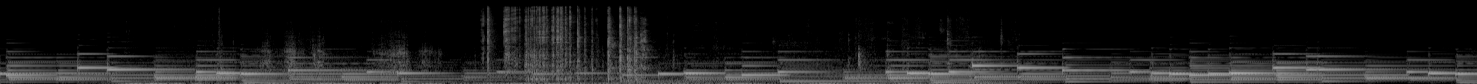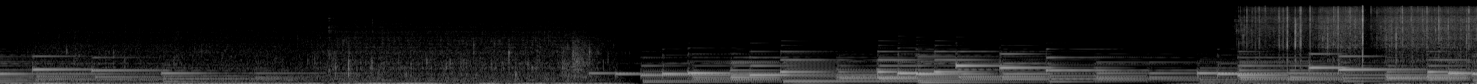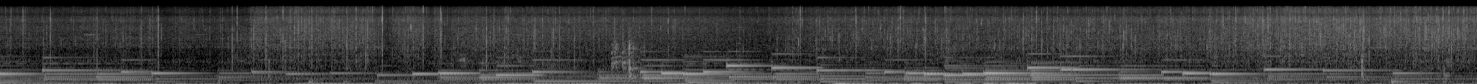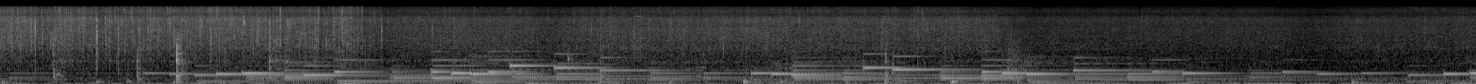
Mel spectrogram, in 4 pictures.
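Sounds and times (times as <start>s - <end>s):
piano music: 0.0s - 59.0s
food sizzling in hot oil: 1.2s - 6.6s, 14.9s - 21.0s, 26.8s - 59.0s.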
